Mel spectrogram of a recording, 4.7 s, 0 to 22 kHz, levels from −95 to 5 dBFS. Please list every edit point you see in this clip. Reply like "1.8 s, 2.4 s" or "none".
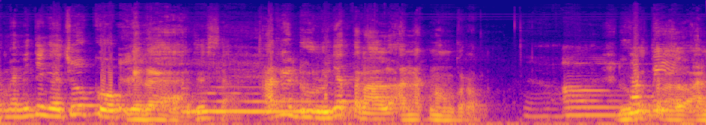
none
